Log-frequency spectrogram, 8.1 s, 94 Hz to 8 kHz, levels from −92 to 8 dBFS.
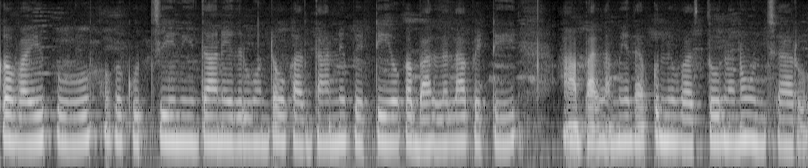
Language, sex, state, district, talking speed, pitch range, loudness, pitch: Telugu, female, Andhra Pradesh, Chittoor, 120 wpm, 180-190 Hz, -19 LUFS, 185 Hz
